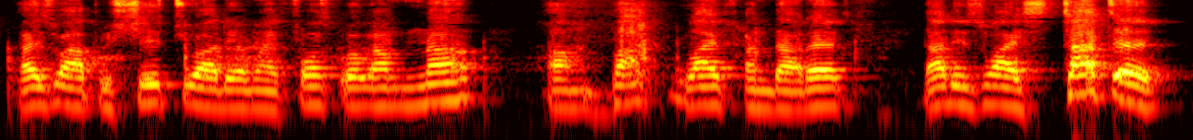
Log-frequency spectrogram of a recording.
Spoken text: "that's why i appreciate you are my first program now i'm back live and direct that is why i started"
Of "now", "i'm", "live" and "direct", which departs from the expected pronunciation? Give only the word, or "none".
live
